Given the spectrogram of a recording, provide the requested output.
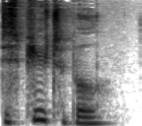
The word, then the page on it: disputable: British English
